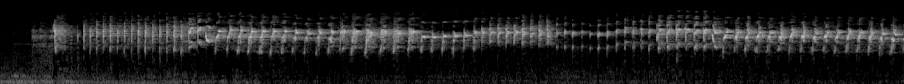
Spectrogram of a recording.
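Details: Lovebird ngekek, a long chattering song used to provoke rivals into answering: after one sharp opening note, a sustained, rapid, high buzzy trill about three pulses a second, continuing for over eight seconds with a brief dip midway.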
